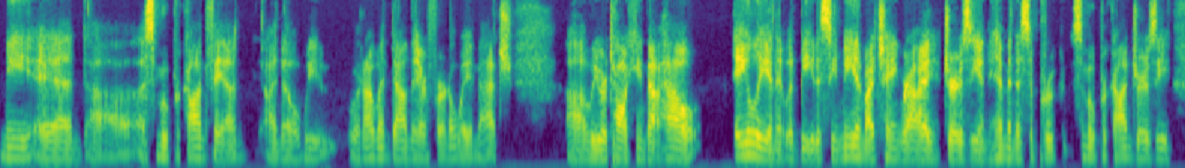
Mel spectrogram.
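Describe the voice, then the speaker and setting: With a Kentucky accent, a man speaks at a moderate pace in a medium-pitched voice with a bright, sharp tone and vocal fry. The sound is dry and close with no echo. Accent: American, Kentucky. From Kentucky, US (Louisville). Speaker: football fan. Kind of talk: casual interview.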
